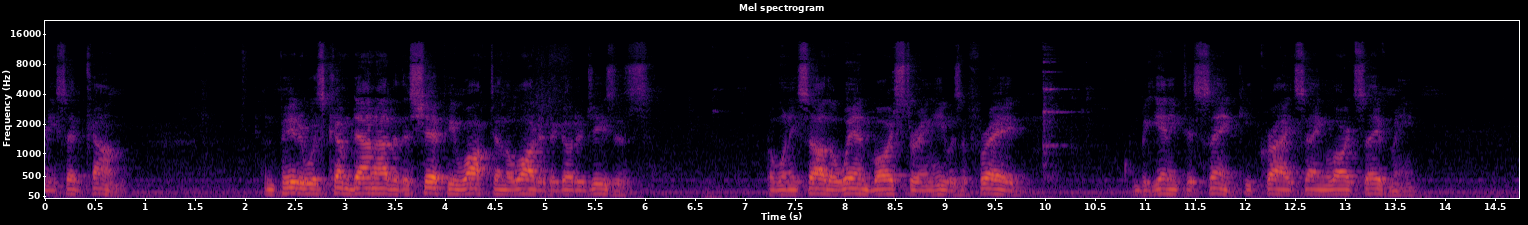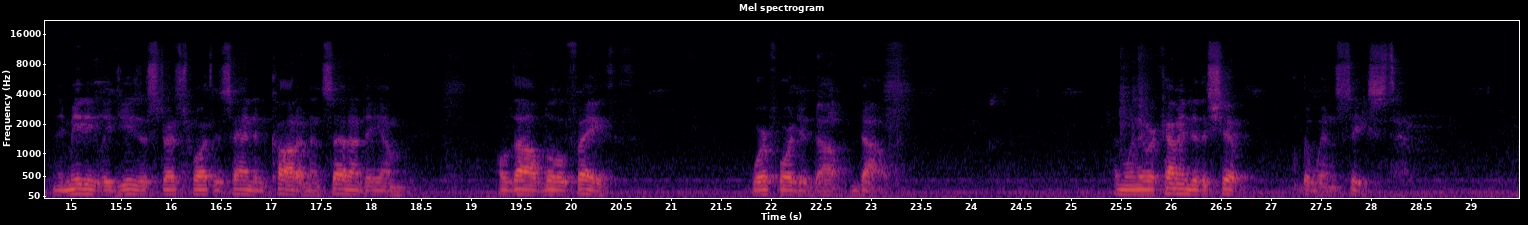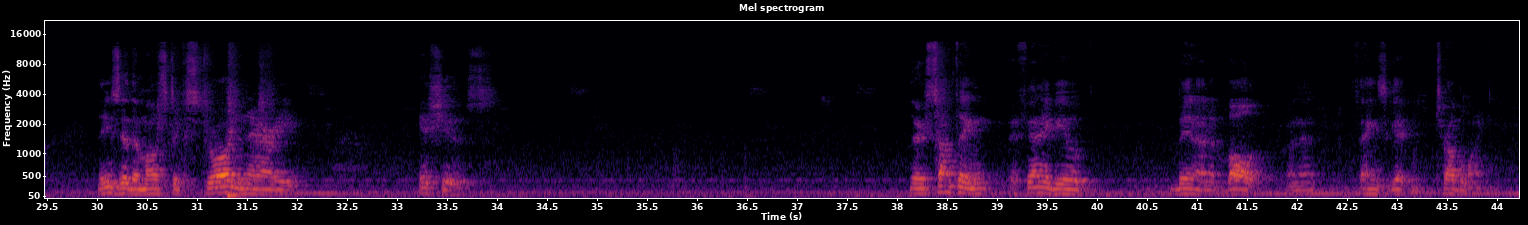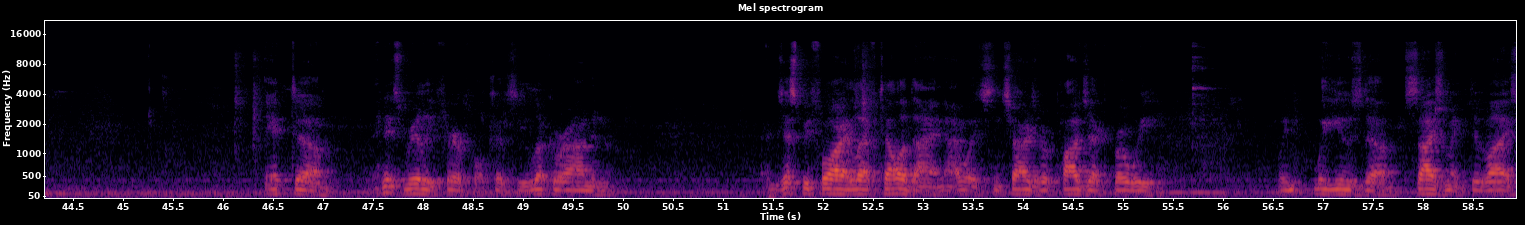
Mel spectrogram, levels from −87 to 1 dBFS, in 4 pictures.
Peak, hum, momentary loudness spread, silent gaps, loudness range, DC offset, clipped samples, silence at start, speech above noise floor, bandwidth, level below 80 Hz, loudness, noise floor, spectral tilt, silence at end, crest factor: -20 dBFS; none; 24 LU; none; 10 LU; under 0.1%; under 0.1%; 0 s; 21 dB; 13.5 kHz; -64 dBFS; -41 LUFS; -61 dBFS; -6 dB/octave; 0 s; 22 dB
